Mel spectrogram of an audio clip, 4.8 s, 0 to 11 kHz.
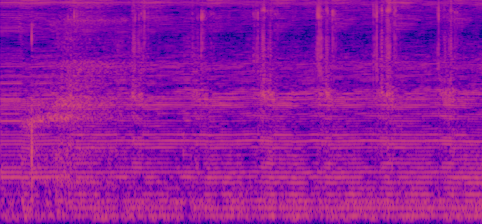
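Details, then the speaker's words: Steady high electric buzz with faint intermittent ticks: MD Needle Pen microneedling the face at 1.5 mm after forehead and eyes at 1 mm, repeated motions then cross-hatching, under numbing ointment. "I'm gonna go and do this area. I'm gonna take it up to 1.5."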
